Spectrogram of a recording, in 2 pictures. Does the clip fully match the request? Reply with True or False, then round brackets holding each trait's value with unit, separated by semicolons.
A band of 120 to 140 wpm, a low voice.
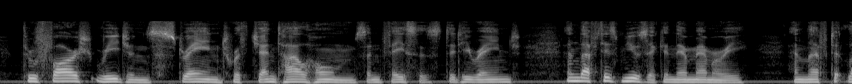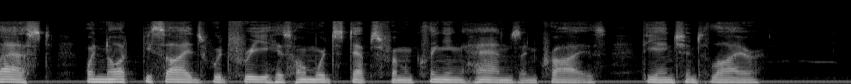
True (135 wpm; 110 Hz)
